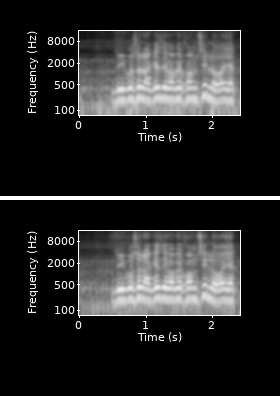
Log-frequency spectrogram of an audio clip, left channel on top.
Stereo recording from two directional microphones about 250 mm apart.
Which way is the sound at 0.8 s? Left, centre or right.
Left.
